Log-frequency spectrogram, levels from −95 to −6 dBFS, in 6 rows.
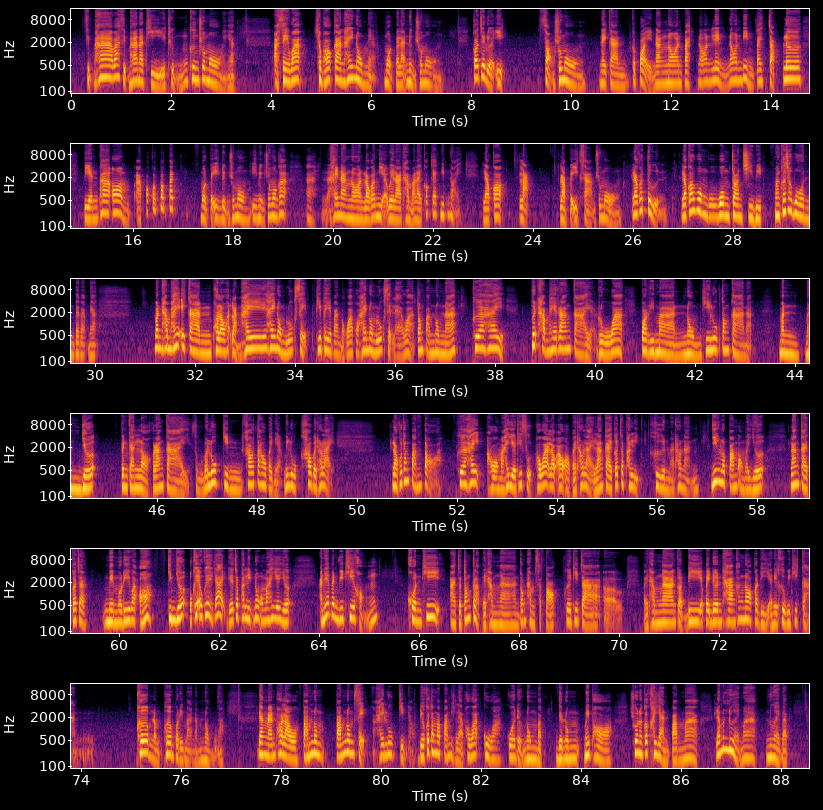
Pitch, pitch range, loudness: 180 Hz, 155-210 Hz, -21 LUFS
